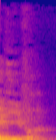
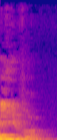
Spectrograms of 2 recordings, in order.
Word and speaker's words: livres: Or les livres and les tables, plural. The final S is silent in French, so we need the article les to understand we're talking about several things.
